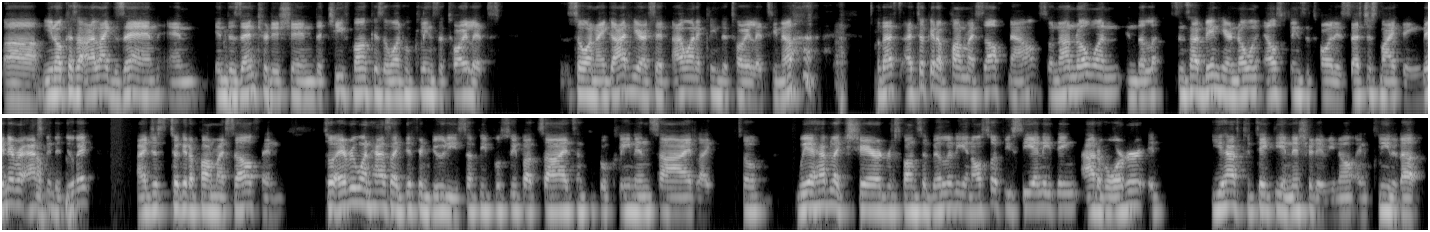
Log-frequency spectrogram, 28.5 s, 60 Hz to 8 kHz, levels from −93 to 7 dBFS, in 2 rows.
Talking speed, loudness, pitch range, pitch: 255 wpm, -22 LUFS, 130-150 Hz, 140 Hz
